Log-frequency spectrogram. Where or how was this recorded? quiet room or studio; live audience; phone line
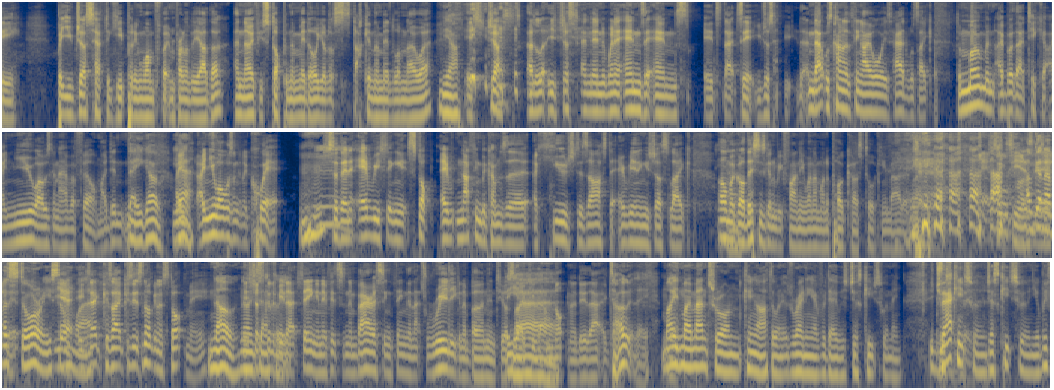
quiet room or studio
